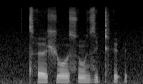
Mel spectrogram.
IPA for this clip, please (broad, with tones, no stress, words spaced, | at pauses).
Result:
tʰɛ˨ʃo˨ʊ̯sʰũ˨ zi˦˨kʰɪ˦ʔ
